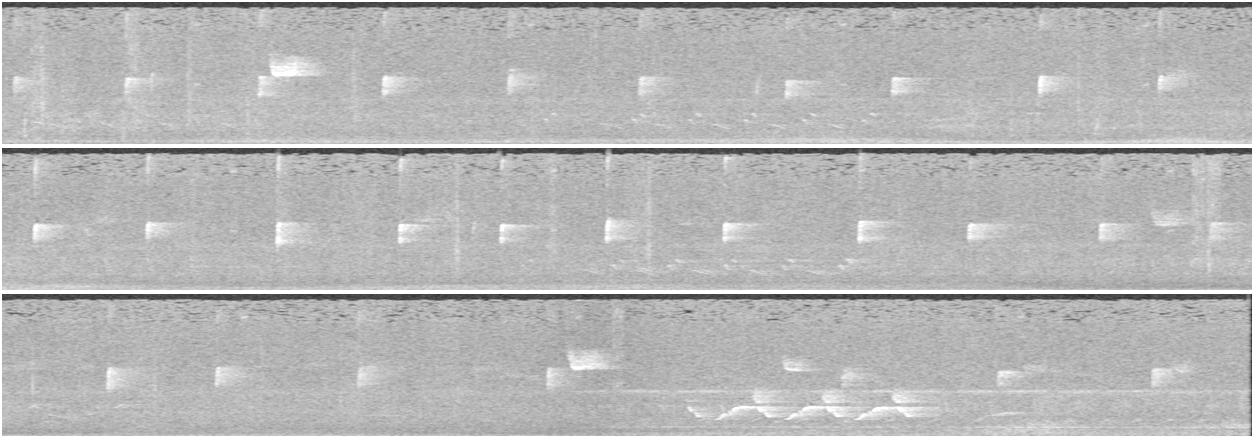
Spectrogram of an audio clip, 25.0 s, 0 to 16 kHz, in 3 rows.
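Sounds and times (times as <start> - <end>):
birds chirping: 20.3 - 25.0.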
